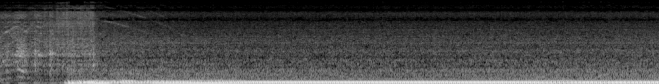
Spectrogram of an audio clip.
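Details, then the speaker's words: Jeep TJ 4.0L, start after replacing the spark plugs with NGKs and refitting the fuel rail and intake hose. It cranks briefly, then catches cleanly into a smooth, steady low idle with no misfire or knock. Sounds healthy. "And we should be good to go. So now fire it up and make sure everything seems like it's working appropriately."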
